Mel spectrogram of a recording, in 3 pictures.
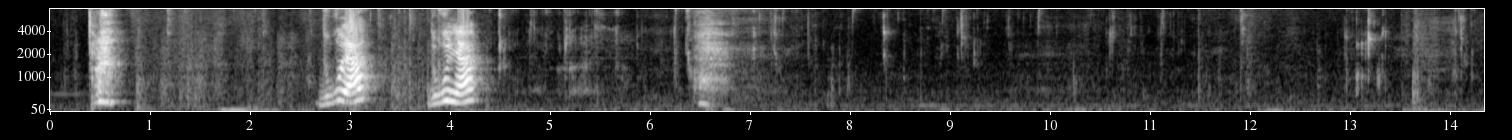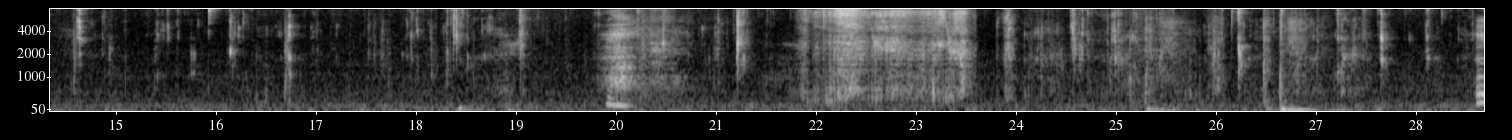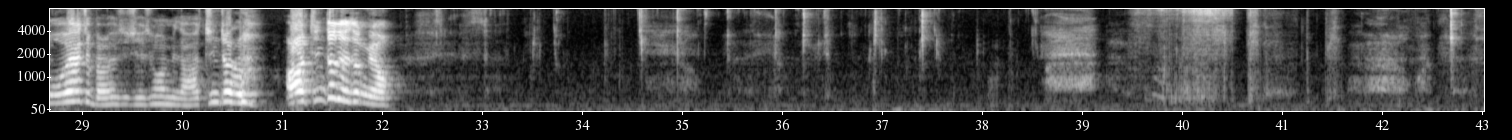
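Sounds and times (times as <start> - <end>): person chewing food: 4.4 - 12.1, 12.9 - 19.5, 20.2 - 28.6, 32.4 - 43.0.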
